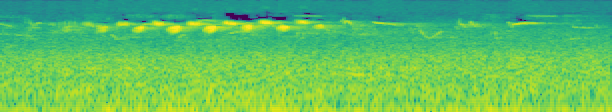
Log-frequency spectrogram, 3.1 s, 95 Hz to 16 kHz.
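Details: Yellowhammer male singing from a tree by a car park entrance at RSPB Fowlmere, early morning, late March 2015; a quick run of about twelve bright, high, evenly repeated notes lasting just over a second, with light background hiss.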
